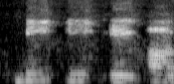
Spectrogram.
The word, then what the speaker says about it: bare: So random has the same pronunciation but different spelling and different meaning. BEAR, bear, BARE, bear. Okay.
